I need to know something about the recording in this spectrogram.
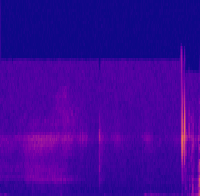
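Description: A single sharp click, followed by low room noise with a faint hiss and a couple of soft low knocks. A man's voice begins at the very end.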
